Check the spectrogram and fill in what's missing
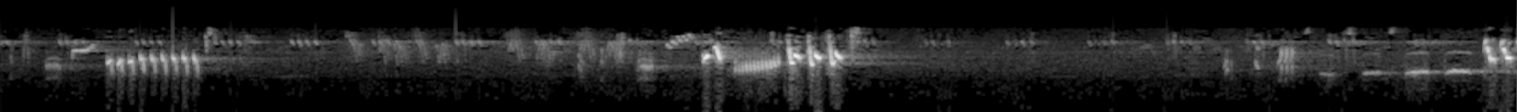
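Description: Common nightingale singing varied phrases: a fast, loud run of repeated notes, chattering trills and a low pure whistle, over a thin steady high insect buzz.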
